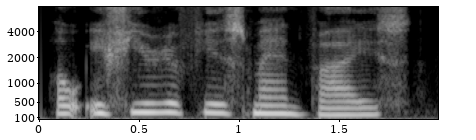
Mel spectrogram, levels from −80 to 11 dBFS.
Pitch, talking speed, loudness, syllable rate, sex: 205 Hz, 180 wpm, -14 LUFS, 5.9 syllables/s, female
